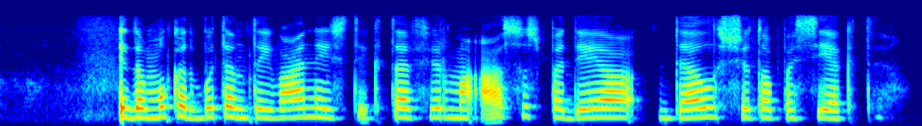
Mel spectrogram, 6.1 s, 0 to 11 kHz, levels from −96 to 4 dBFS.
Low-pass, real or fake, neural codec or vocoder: 7.2 kHz; real; none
